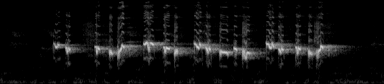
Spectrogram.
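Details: Yellow-vented bulbul (trucukan) delivering a long, rapid gacor ropelan song meant to draw answers from other bulbuls: a bright chattering run of short slurred notes around two kilometres of pitch range, bursting for three seconds against silence.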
